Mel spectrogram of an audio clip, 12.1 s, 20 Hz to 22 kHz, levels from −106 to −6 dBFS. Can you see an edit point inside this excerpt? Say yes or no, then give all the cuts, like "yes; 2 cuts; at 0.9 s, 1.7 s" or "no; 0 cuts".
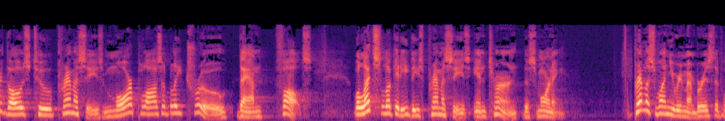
yes; 3 cuts; at 3.9 s, 6.8 s, 10.5 s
